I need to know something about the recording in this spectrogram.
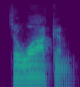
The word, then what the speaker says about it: Joachim: Joachim.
